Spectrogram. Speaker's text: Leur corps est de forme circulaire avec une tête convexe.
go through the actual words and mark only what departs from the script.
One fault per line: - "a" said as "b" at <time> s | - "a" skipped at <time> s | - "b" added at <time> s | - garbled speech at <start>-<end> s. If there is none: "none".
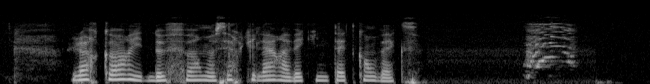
none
